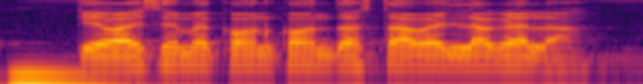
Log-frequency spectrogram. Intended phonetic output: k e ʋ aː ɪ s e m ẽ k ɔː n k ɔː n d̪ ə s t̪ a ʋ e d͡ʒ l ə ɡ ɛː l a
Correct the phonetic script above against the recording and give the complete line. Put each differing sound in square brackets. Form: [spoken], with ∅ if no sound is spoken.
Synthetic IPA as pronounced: k e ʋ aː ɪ s e m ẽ k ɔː n k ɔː n d̪ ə s t̪ a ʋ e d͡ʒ l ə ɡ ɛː l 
